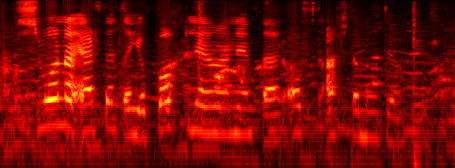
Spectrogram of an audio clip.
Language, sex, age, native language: Icelandic, female, 18-19, Icelandic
